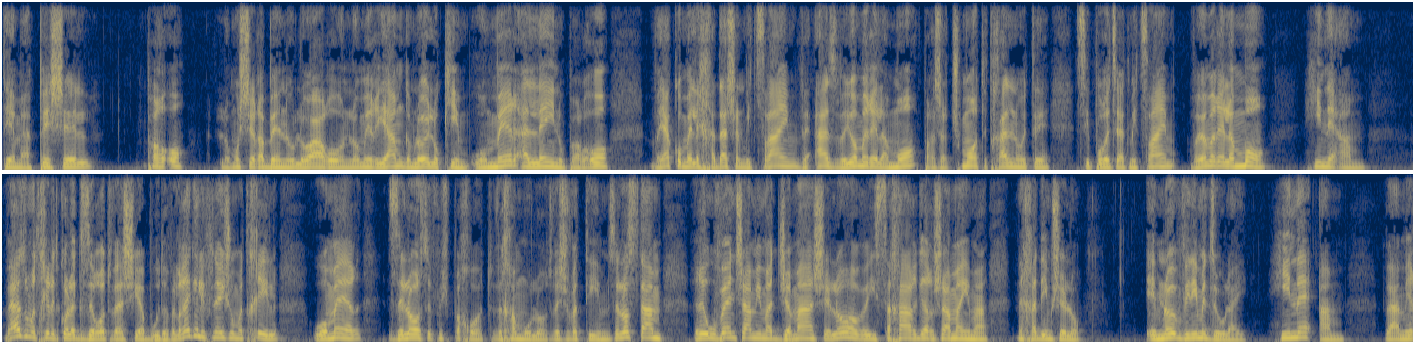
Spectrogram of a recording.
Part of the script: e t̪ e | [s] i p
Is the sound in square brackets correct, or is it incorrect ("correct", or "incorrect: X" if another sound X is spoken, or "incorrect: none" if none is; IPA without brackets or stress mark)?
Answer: correct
